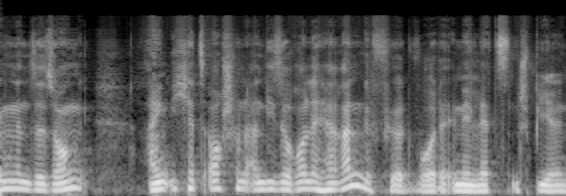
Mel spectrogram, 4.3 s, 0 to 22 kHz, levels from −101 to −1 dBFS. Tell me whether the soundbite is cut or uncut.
uncut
